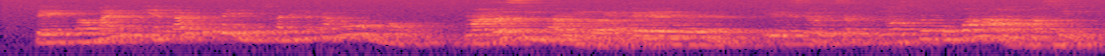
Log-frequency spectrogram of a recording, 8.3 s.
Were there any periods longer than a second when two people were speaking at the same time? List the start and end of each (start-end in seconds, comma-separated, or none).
4.1-5.4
